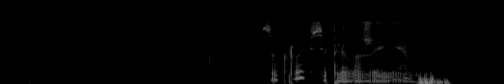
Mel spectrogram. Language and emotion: Russian, sad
